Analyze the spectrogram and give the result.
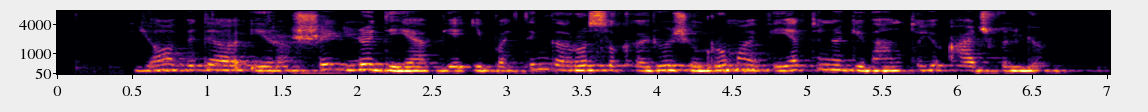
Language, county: Lithuanian, Klaipėda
